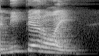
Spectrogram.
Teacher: Niterói a gente tem uma oxítona terminada em Oi como herói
